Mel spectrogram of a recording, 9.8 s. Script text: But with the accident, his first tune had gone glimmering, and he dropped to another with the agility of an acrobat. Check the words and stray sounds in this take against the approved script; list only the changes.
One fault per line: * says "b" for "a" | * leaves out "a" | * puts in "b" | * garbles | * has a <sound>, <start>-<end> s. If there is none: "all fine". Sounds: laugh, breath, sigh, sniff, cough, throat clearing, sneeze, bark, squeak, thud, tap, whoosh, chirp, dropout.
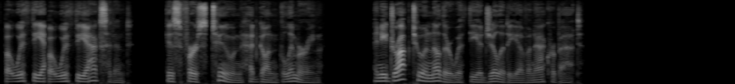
* puts in "but with the"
